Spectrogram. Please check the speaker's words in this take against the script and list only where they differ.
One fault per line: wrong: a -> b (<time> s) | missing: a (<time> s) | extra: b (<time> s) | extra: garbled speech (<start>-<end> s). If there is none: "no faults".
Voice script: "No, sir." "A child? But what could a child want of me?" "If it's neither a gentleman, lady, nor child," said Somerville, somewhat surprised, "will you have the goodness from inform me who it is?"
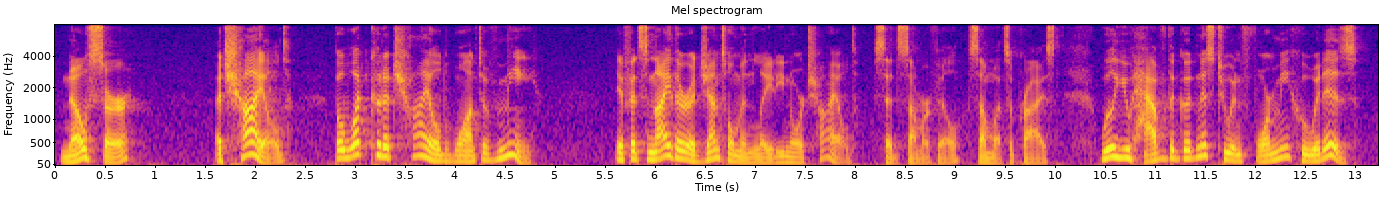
wrong: from -> to (11.6 s)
